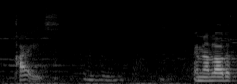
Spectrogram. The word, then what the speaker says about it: Qais: your like move from your comfort zone and pronounce Qais. Mm-hmm. And a lot of people call me Qais or Mm-hmm. Qais.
